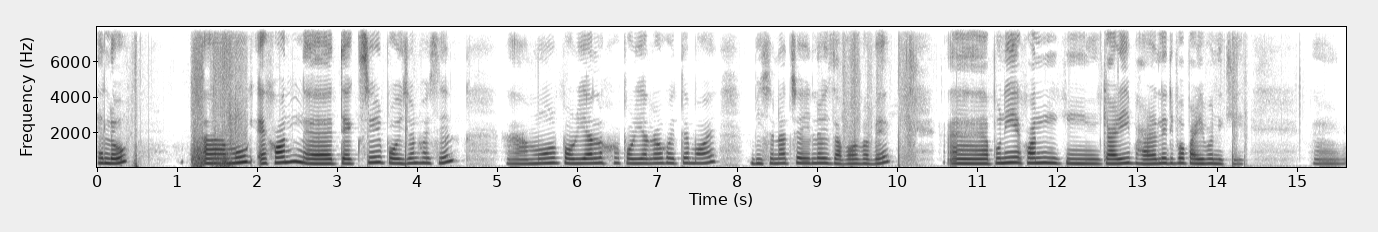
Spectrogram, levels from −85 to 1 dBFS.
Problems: none marked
